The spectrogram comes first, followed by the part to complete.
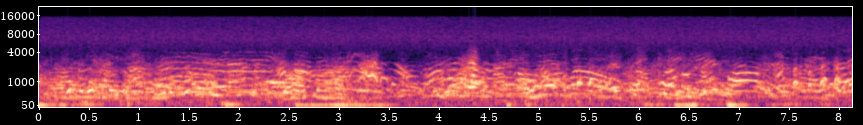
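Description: A crowd of children chattering, many voices overlapping with no pause, no single voice standing out. A low rumble comes and goes underneath.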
